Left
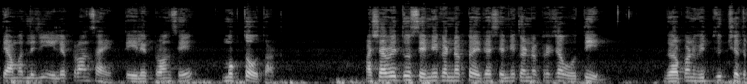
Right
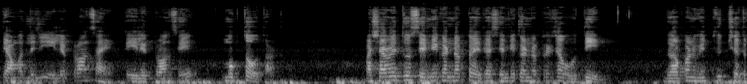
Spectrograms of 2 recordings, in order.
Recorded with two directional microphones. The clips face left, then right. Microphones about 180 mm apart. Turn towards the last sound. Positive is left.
turn(degrees=50)  # may be behind; listen again after turning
